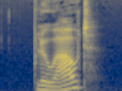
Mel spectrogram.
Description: Udtale [ blɔwˈɑwd ]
